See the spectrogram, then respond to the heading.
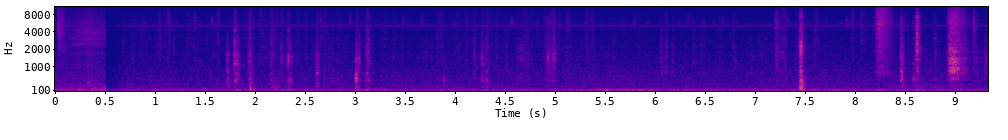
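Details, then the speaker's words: Toyota Tacoma 2.7L with a misfire: the fuel injector is fed 12 volts and gives sharp, irregular clicks over a low hum, showing it still works. "I apply a 12 volt to it and I can hear clicking so that means when you hear clicking is uh it's still working"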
